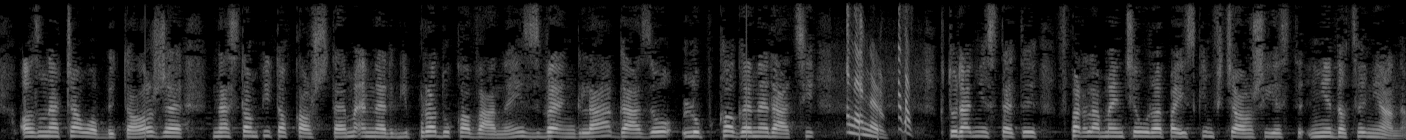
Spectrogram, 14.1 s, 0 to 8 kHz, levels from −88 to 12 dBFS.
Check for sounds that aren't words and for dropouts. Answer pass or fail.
fail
